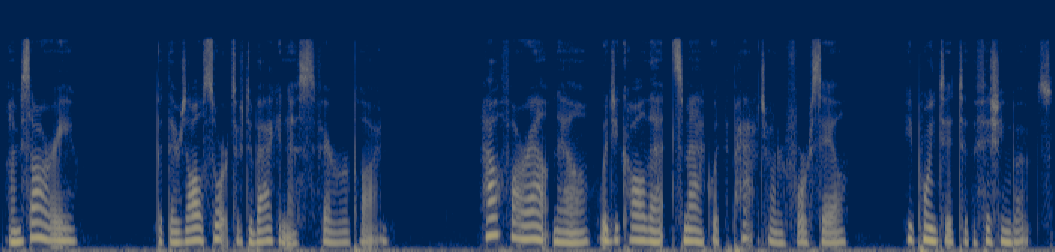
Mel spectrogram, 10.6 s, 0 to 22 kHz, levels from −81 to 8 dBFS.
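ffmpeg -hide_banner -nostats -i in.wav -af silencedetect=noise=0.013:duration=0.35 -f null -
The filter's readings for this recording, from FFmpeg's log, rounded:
silence_start: 0.75
silence_end: 1.57 | silence_duration: 0.82
silence_start: 3.86
silence_end: 4.83 | silence_duration: 0.97
silence_start: 8.45
silence_end: 9.07 | silence_duration: 0.62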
